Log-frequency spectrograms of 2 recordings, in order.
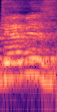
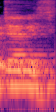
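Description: First: ড্যামেজ ending in -ej, like damej; common wrong damage. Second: ড্যামেজ ending in a short i, like damij; correct damage. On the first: Teacher to students, showing the wrong ড্যামেজ with -ej. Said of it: "যেটাকে আমরা ড্যামেজ বলি". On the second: Teacher to students, giving the correct ড্যামেজ with -ij. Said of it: "IPA অনুসারে উচ্চারণ হবে". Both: Shown as a demonstration.

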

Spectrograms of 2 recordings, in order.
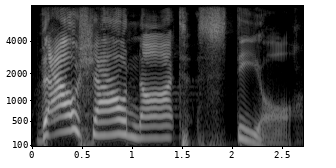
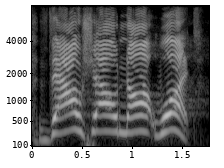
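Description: First: Thou shalt not "steal" said very slowly and evenly as the full answer; measured, deliberate recital of the commandment. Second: Thou shalt not "what" drawn out, pitch up, leaving the last word hanging for the crowd; slow, high, loud cue for the congregation; prompt the crowd. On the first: Congregation answering the pastor, slow deliberate recital. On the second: Pastor inviting the congregation to finish the commandment, drawn-out cue. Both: Shown as a demonstration. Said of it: "You guys are like Bible scholars".

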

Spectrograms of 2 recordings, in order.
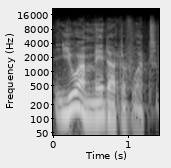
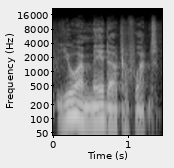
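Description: First: ARE pushed louder, falling end; stress on ARE. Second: Said in the usual way. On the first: Shown as a demonstration. To the questioner, leaning on the word are. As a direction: press the word are, then let it fall.

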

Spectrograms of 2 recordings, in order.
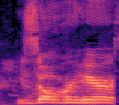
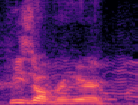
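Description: First: Higher and louder, calling out; urgent, louder shout of the spot; louder callout. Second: Said in the usual way. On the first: Real, not acted. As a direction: raise the voice to alert the team.

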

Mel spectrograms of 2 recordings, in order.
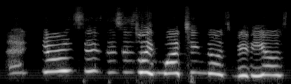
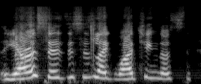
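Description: First: Much higher, mock voice of a friend; mimicking Yara. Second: Said in the usual way. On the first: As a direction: parrot Yara back in a put-on high voice. Repeats Yara's words in higher voice.

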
